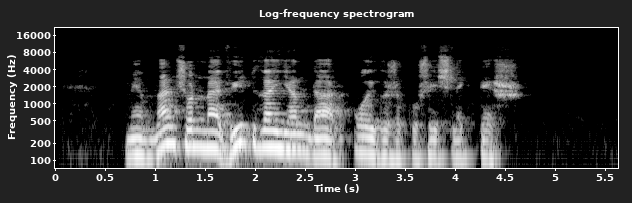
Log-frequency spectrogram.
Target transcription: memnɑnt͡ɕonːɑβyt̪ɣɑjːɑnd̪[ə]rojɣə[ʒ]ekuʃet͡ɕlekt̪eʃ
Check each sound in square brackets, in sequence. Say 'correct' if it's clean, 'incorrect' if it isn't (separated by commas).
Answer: incorrect, correct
